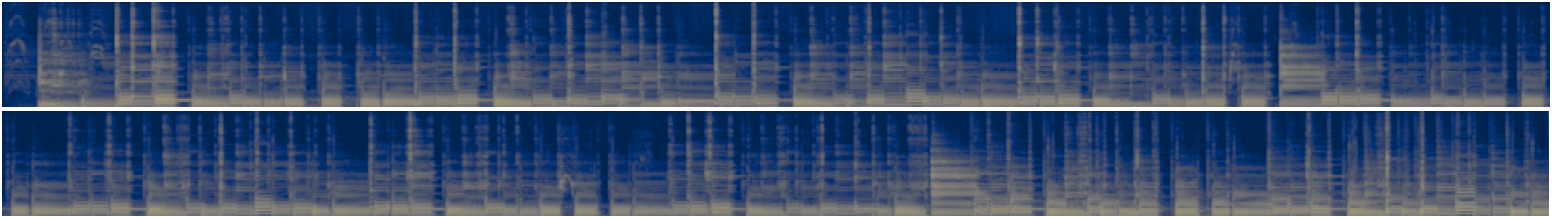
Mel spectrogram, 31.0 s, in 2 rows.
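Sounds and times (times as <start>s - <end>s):
Yamaha TBRX bass with active passive mid neck bridge pickups: 0.0s - 30.9s.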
